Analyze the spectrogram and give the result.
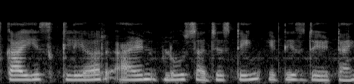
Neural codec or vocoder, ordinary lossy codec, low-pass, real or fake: none; none; 7.2 kHz; real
